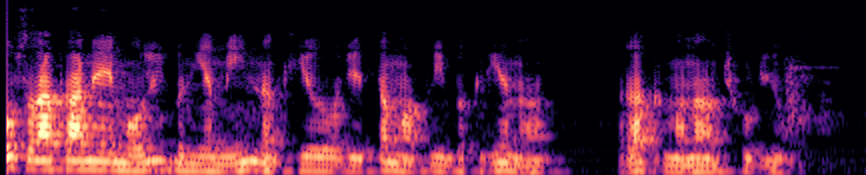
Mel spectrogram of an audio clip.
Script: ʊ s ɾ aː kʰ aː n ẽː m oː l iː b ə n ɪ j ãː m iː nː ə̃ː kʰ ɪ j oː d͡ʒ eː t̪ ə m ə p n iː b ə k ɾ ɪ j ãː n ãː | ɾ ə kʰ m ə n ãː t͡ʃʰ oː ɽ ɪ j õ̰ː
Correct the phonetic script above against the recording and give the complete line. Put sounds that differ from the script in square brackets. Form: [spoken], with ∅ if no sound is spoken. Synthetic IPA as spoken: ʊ s ɾ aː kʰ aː n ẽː m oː l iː b ə n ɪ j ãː m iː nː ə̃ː kʰ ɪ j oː d͡ʒ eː t̪ ə m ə p n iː b ə k ɾ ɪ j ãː n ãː | ɾ ə kʰ m ə n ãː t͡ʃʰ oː ɽ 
